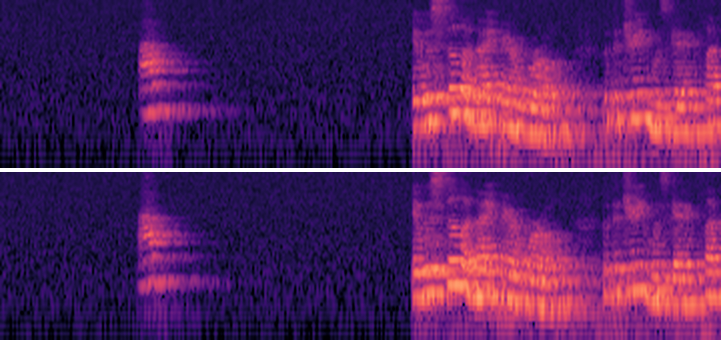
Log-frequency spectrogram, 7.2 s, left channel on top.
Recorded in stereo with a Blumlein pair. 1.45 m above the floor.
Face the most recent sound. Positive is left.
turn(degrees=-60)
